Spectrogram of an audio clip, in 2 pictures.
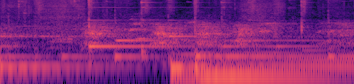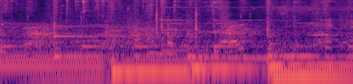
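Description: A dominant female Rottweiler growls and snaps at another dog, low rumbling vocalizations and short barks close by, rising in bursts over a steady low background.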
